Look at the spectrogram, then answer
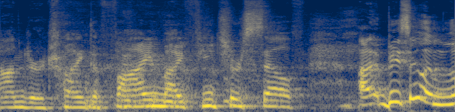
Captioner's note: group laughter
